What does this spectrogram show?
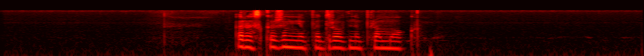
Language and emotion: Russian, neutral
